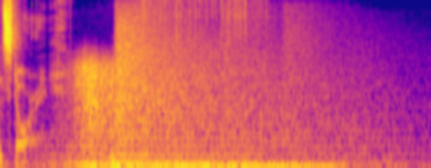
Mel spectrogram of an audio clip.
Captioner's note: impact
